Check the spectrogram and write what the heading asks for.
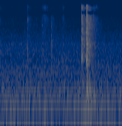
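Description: Light clicks and taps of makeup items being picked up and handled on a tabletop, with a louder double clack about one and a half seconds in.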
